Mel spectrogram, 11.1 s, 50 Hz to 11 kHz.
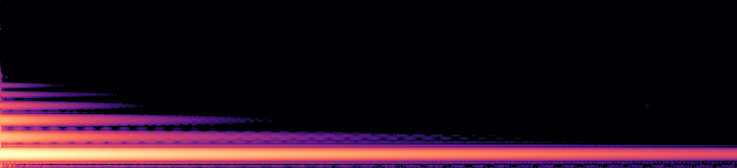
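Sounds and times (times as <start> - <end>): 
Rhodes Mark II electric piano note: 0.0 - 6.4.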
